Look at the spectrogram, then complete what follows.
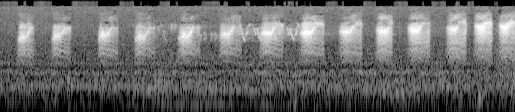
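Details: Snipe repeating dry, rasping notes about two or three times a second in a steady, evenly paced series over a faint low hum.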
